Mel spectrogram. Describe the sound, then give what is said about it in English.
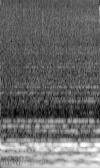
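Gentle ocean waves lapping in a soft, continuous watery wash that swells slightly louder, with a low, steady humming tone underneath and no voices. “You can hear the lapping of the gentle waves, sounding almost like the earth breathing.”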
